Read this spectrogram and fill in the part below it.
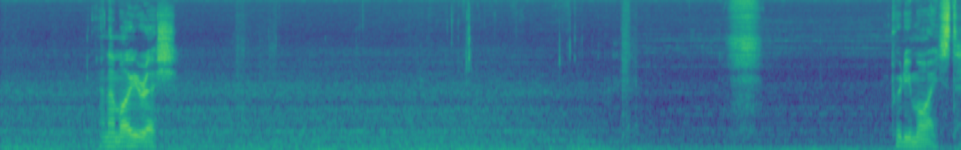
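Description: A young man speaks in short bursts close to the microphone.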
